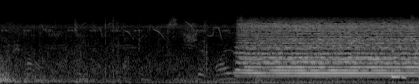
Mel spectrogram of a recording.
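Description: Faint outdoor ambience, then about two-thirds of the way in, the air horn of an approaching Union Pacific SD70M locomotive starts sounding. It is a loud, steady chord of several tones held to the end.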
